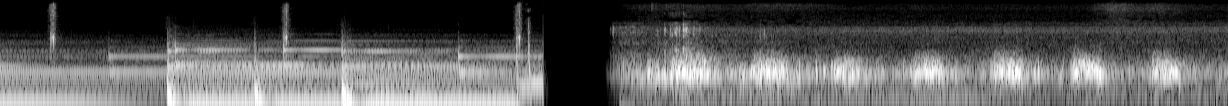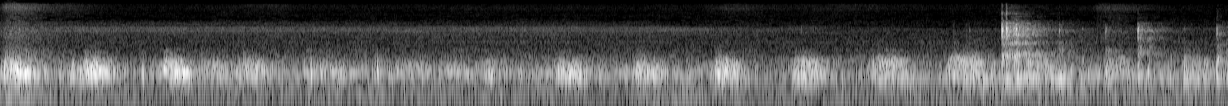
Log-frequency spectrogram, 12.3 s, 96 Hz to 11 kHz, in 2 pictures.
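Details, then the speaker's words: Fetal heartbeat of a baby girl on Doppler at a prenatal visit: rapid, regular whooshing at about 150 beats a minute, after a brief musical intro; all was fine. "Consegui consultar escutar o coraçãozinho do neném tá tudo bem graças a Deus"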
